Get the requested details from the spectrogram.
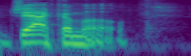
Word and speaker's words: Giacomo: Every Italian will argue that their dialect and region are the correct ones, but I've come to learn that the pronunciation is more like Giacomo. Now, don't say it too fast. The O is drawn out to a long O sound. oh, now I'm in my head. Um, sometimes the Jack part sounds just like Jacques with the J sound.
